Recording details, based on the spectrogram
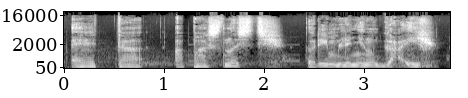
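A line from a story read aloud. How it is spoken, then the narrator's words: Plain. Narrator (Russian): говорит она наконец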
